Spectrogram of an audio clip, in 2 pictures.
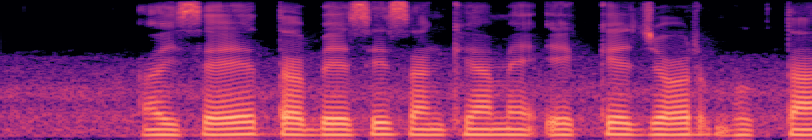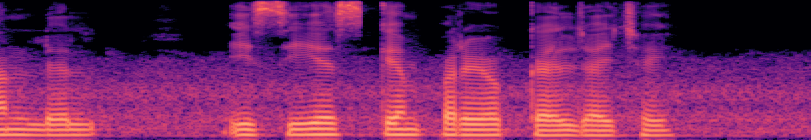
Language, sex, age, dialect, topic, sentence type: Magahi, male, 25-30, Western, banking, statement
